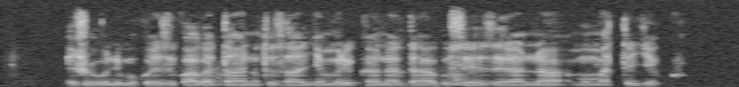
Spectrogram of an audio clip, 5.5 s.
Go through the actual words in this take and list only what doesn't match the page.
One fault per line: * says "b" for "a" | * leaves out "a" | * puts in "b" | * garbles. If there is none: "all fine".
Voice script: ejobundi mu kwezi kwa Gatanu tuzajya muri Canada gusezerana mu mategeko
all fine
